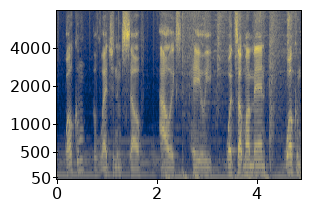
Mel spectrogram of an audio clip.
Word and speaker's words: Paley: player driven universes welcome the legend himself Alex py what's up my man welcome to the show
